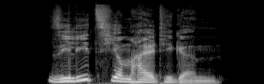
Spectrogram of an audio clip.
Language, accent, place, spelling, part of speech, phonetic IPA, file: German, Germany, Berlin, siliziumhaltigem, adjective, [ziˈliːt͡si̯ʊmˌhaltɪɡəm], De-siliziumhaltigem.ogg
- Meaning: strong dative masculine/neuter singular of siliziumhaltig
